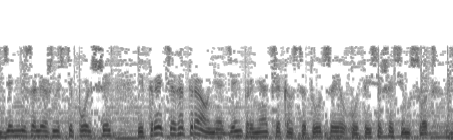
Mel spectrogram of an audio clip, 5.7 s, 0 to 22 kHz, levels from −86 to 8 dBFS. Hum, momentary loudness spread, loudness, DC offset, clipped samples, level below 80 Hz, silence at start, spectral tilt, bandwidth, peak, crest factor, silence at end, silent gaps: none; 3 LU; -19 LUFS; under 0.1%; under 0.1%; -34 dBFS; 0 s; -6 dB/octave; 6 kHz; -6 dBFS; 12 dB; 0 s; none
